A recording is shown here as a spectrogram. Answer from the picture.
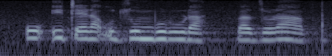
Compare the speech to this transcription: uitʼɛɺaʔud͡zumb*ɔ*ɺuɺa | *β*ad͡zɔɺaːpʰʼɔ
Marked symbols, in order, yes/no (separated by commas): no, yes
